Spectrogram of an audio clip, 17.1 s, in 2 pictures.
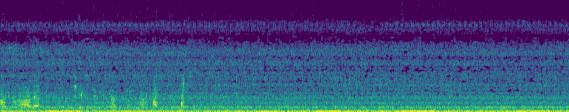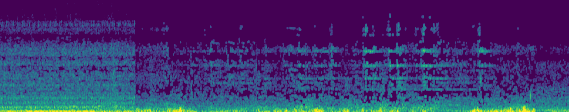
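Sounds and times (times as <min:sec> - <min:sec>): vehicle engine idling: 0:00.0 - 0:11.8.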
